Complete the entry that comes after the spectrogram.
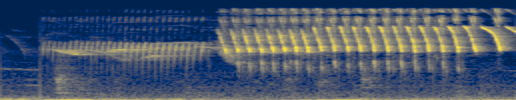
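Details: Canary in clear rolling song, played to lure other canaries to sing. A soft, faint buzzy phrase opens, then after a second and a half a loud, very fast high trill takes over and continues to the end.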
